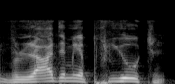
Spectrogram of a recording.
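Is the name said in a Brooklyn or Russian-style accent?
Russian. The name is said with a Russian-style accent. This is how the quoted speaker said it. "He said it that way"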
